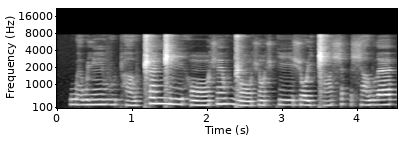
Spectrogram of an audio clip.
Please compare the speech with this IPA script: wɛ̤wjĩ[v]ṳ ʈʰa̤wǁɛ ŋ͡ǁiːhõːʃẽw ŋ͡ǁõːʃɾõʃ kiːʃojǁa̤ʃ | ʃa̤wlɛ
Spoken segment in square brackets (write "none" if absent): v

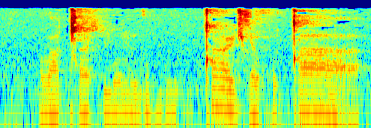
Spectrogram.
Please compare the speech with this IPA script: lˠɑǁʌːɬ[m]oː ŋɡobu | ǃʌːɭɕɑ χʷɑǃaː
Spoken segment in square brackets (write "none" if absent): m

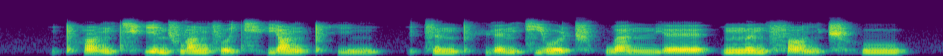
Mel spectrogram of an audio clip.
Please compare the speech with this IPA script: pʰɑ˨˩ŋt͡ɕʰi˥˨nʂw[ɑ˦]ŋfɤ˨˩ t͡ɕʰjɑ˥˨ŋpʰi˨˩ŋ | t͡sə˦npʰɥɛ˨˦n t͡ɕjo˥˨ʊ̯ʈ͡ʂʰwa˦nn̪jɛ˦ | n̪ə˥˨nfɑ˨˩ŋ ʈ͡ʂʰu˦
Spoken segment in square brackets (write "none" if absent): ɑ˦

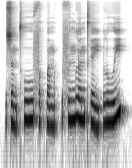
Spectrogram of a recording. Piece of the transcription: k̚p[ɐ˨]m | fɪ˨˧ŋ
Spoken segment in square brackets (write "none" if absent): ɐ˨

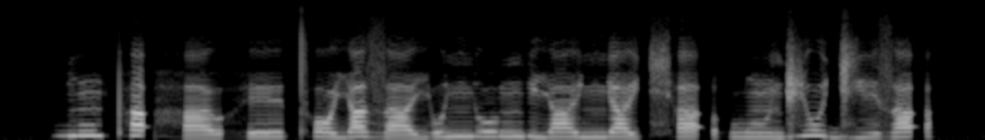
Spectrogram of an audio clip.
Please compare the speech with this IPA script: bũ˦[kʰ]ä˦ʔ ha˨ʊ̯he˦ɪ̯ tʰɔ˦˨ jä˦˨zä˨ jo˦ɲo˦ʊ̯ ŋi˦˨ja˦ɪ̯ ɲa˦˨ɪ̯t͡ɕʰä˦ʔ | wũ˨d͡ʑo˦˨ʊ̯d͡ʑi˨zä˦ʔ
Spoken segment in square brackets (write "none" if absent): pʰ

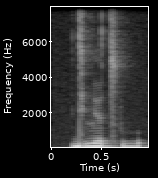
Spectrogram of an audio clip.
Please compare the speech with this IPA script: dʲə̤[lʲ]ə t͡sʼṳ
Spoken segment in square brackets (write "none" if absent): lʲ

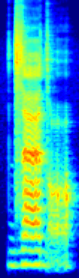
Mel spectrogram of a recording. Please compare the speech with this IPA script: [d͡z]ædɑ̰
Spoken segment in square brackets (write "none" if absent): d͡z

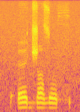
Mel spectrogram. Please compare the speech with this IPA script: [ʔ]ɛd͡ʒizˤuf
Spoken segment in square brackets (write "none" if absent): ʔ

